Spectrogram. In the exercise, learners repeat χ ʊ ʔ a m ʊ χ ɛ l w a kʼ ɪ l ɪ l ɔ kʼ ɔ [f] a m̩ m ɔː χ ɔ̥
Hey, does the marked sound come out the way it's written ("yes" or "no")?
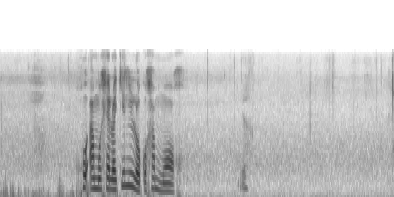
no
